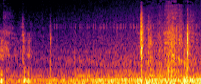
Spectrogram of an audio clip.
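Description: Clear plastic resealable bag of jerky crinkling in scattered small clicks and crackles as it is tugged at with the teeth, failing to tear open, over a low steady hum.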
